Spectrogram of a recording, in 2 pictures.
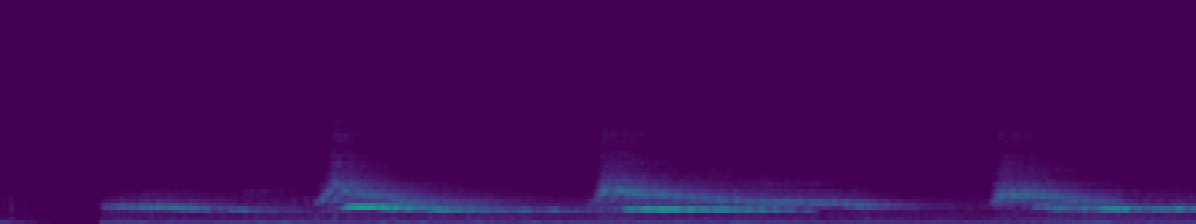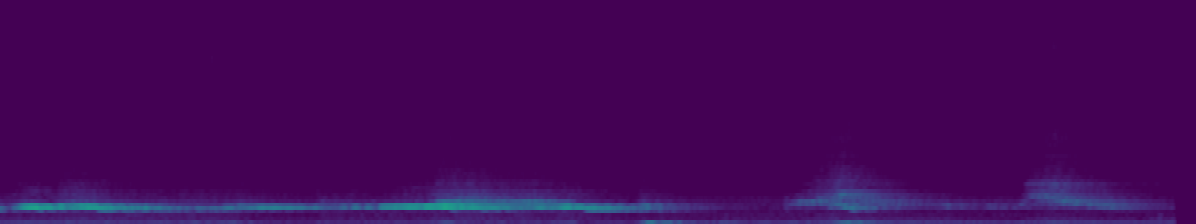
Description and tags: night wind
The sound of some wind ambience.
Created by recording and layering multiple recordings of myself whistling and blowing in different patterns. Added an echo and reverb.
ambience, forest, nature, night, wind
